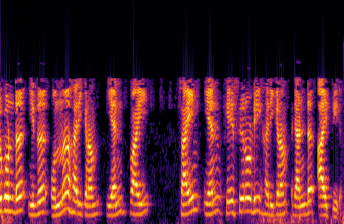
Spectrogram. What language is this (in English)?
Malayalam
